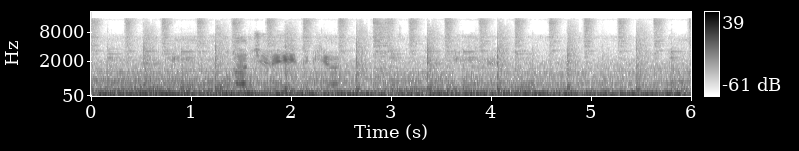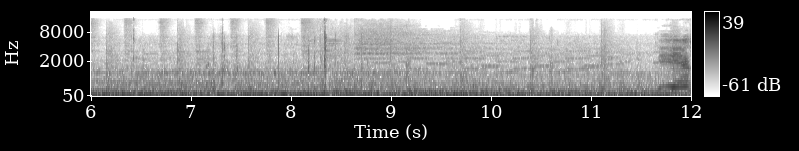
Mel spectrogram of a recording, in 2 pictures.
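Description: Steady low rumble of a car being driven, heard from inside the cabin, under background music with a steady beat; a single sharp click about eight seconds in.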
